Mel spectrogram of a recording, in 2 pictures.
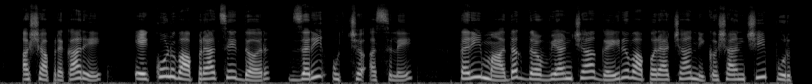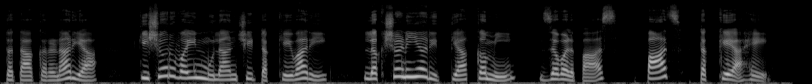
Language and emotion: Marathi, neutral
